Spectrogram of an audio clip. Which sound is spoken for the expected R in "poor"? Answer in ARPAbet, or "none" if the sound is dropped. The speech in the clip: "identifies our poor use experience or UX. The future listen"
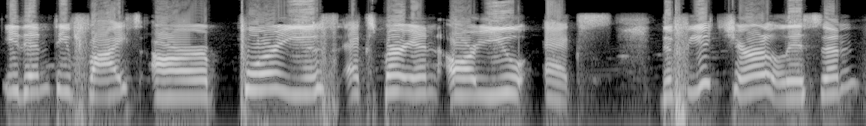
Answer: R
